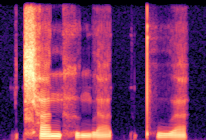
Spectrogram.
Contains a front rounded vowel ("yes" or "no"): no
